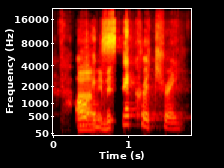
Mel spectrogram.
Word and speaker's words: secretary: same as comfortable secretary so three syllables and stress the first syllable secretary although these days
